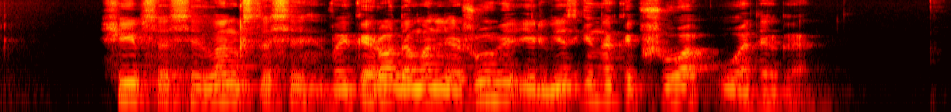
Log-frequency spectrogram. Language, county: Lithuanian, Vilnius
